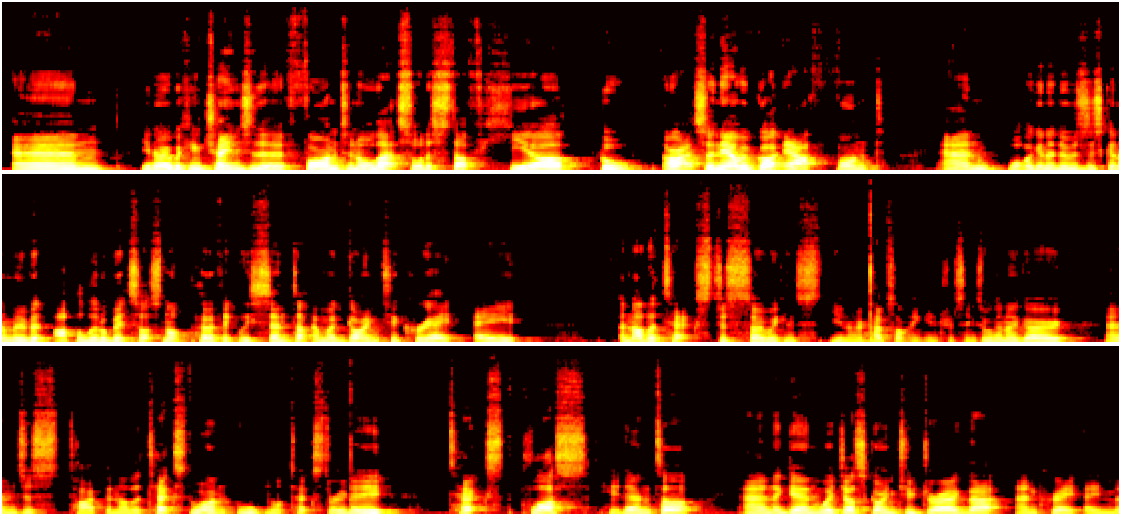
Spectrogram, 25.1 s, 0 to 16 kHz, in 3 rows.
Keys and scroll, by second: 17.1 Return, 18.8 BackSpace, 20.6 Down, 21.0 Return.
